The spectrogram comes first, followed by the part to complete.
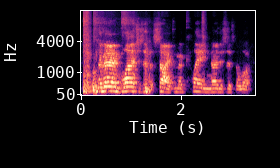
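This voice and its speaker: A man's voice: a little high, steady tone, measured pace, noisy background. A man narrating a script aloud, reading out stage directions. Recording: echoey room, distant mic.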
